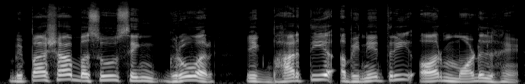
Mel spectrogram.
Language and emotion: Hindi, neutral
